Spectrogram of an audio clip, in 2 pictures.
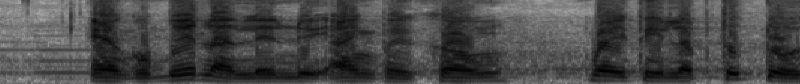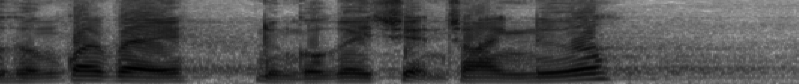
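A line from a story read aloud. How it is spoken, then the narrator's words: Angry barking. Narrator (Vietnamese): Sắc mặt Lục Bất Thâm càng trở nên khó coi, anh quát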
